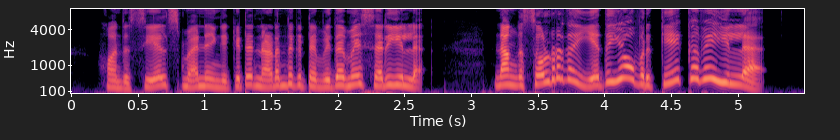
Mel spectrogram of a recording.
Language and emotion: Tamil, angry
